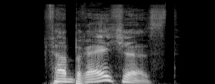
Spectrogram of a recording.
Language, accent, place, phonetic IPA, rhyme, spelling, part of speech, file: German, Germany, Berlin, [fɛɐ̯ˈbʁɛːçəst], -ɛːçəst, verbrächest, verb, De-verbrächest.ogg
- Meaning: second-person singular subjunctive II of verbrechen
